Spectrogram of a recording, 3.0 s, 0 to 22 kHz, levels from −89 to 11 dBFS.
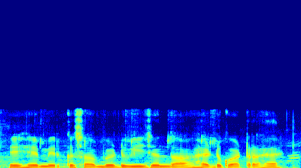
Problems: none marked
